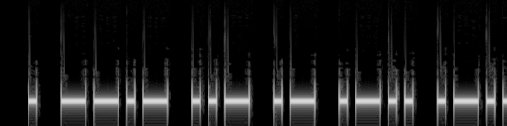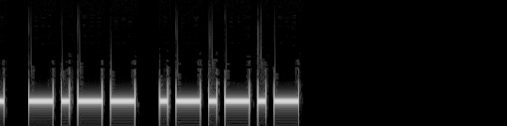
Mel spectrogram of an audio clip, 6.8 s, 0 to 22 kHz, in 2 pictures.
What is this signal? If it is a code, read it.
Morse code, heard as a keyed tone, about 22 wpm, 700 Hz. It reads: EQUALLY.
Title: Sentences from Top 1400 Words 22wpm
